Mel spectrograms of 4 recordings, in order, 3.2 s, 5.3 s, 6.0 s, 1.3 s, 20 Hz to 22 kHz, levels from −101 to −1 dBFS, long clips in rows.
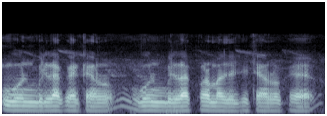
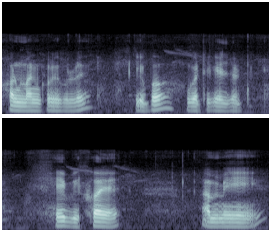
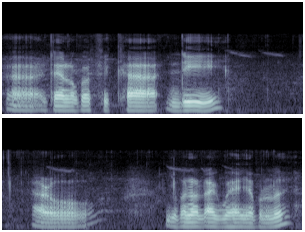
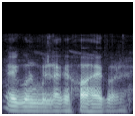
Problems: none marked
